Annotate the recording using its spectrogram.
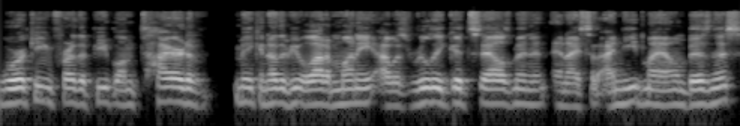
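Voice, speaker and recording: A man with an American accent, a normal speaking voice, fairly high pitch and a fairly quick pace. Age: 60s. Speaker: business owner. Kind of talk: interview.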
